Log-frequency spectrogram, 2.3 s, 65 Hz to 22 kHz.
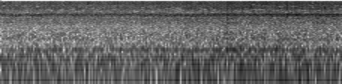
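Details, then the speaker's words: Dodge Ram 1500 with a 3.6 six-cylinder at idle: uneven, stumbling beat. One cylinder is not firing, found by counting flashes; the rear plug is to be pulled next. "Yeah, there's our problem. Look how slow it is. It's not even firing."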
